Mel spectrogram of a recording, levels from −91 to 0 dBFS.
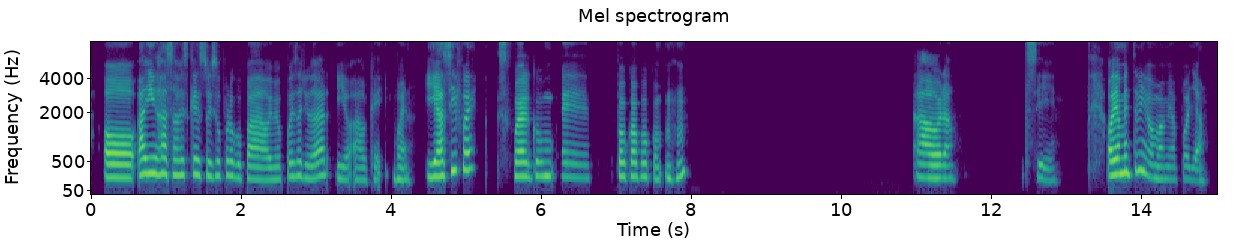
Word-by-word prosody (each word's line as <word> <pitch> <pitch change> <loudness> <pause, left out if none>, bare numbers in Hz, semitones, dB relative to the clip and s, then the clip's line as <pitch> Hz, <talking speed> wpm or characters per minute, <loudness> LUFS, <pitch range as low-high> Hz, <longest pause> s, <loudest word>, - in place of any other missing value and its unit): o: 230 -1 +6
"Ay, 290 +2 +5
hija, 290 0 +3
¿sabes 270 -1 -2
qué? 280 - -1
Estoy 255 -2 -3
superocupada 230 -5 -2
hoy, 195 - -4
¿me 200 +1 -8
puedes 240 +3 -5
ayudar?". 250 +3 -3
Y 215 -2 -9
yo: 200 - -8
"Ah, 195 0 -9
okey, 190 - -13
bueno". 200 -2 -7 0.2
Y 245 0 +3
así 260 +8 +4
fue. 355 +1 +1 0.2
S - - -13
fue 245 -1 +5
algo, 245 0 +2
mm, 250 0 -3
eh, 230 -2 -8 0.3
poco 245 0 -1
a 245 - +3
poco. 235 -4 -6
Ujú. 235 - -5 3.0
Ahora 220 -2 +2 0.9
Sí. 190 -5 -9 0.7
Obviamente 285 +4 +6
mi 335 -3 +1
mamá 210 -4 -4
me 205 - -12
apoya. 195 -3 -10
235 Hz, 140 wpm, -24 LUFS, 210-255 Hz, 3.0 s, o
